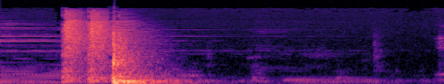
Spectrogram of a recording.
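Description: A live band's final accent at the end of a song: the drum kit and strummed chords strike twice in quick succession, the second hit with a heavy bass-drum thump, cutting off the fading chords. The hits die away within about half a second, leaving a faint low note ringing.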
